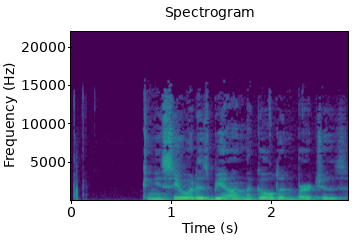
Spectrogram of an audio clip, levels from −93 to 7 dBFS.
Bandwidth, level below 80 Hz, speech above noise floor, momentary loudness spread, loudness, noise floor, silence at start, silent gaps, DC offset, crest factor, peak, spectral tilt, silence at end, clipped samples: 15 kHz; -66 dBFS; 50 dB; 7 LU; -28 LUFS; -77 dBFS; 0.05 s; none; under 0.1%; 14 dB; -14 dBFS; -6 dB/octave; 0 s; under 0.1%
